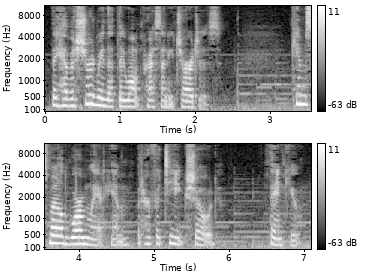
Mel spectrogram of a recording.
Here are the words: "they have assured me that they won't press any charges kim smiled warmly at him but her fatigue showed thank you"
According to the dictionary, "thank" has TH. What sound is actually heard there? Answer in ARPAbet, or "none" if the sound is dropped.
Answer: TH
